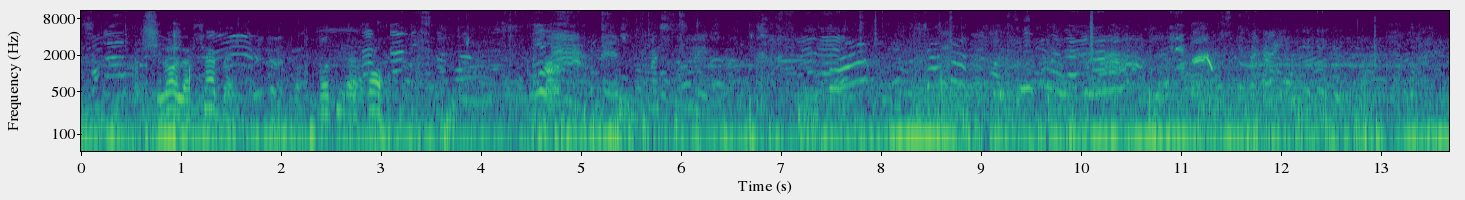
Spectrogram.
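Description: A crowd of people chatter and call out nearby, outdoors.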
